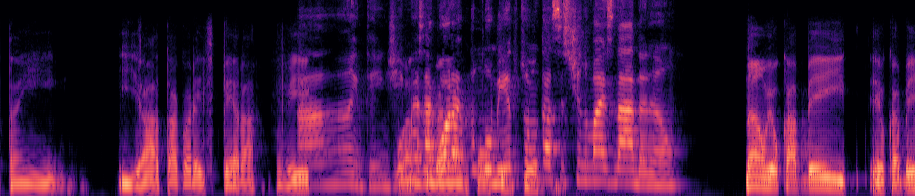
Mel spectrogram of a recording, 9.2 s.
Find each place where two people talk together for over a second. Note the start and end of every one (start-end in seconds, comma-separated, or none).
4.0-5.4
